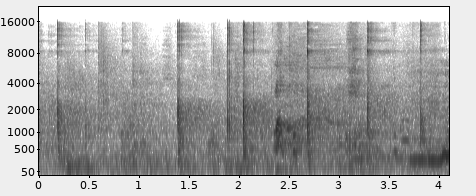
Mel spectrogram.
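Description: Table tennis ball being hit back and forth in a rally: sharp, hollow clicks of the celluloid ball on the bats and the table, coming at uneven intervals of about half a second to a second.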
